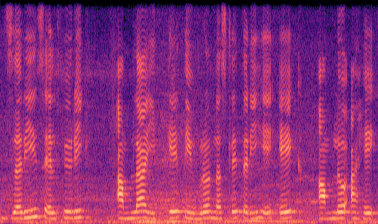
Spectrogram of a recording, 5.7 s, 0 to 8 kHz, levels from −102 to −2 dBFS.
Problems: constant background noise, continuous background conversations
